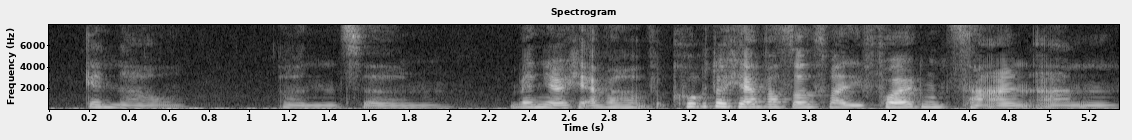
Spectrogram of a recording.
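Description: An ordinary speaking voice from a woman at medium pitch, with fairly even intonation, big swings in loudness and a fairly slow pace. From Ruhr area, Germany. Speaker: podcast co-host, musical fan. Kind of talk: casual chat.

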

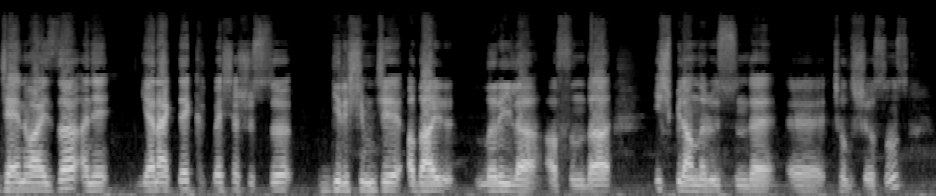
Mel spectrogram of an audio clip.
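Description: A man has a fairly high pitch and an unremarkable speaking voice. He talks at a fairly slow pace. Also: ordinary pitch variation. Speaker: audience member asking questions. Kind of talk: audience question. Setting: outdoor terrace with audience.

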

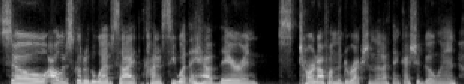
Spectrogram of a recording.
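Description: A normal speaking voice moves at a fairly quick pace with ordinary pitch variation. Its loudness swings widely. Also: woman, fairly low pitch for a woman. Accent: American. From North Georgia, US South. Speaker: personal branding consultant and author. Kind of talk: interview conversation.

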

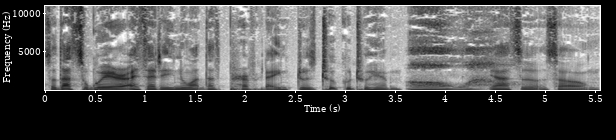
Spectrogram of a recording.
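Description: A man's somewhat breathy voice has a dark, mellow tone and fairly even intonation. The sound is dry and close, with no echo. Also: medium pitch for a man, moderate pace. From Tibet. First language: Tibetan. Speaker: restaurant owner. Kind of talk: casual chat.

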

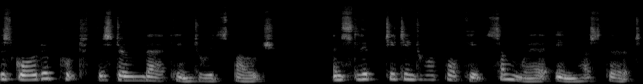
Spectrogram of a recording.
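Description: Someone is reading aloud in a natural voice. The background is quiet.

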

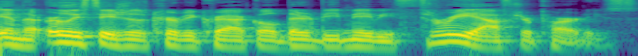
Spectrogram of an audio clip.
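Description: A man with an American accent and an unremarkable speaking voice talks at a fairly quick pace with a fairly low pitch and ordinary pitch variation, on a very clean recording with a silent background. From Seattle, US Pacific Northwest. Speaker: nerd rock musician. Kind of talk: casual interview chat.

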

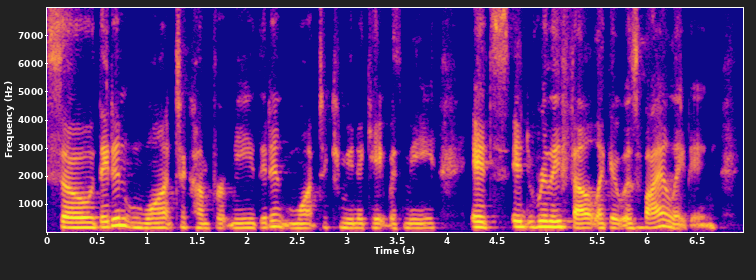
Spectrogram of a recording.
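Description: A woman with a normal speaking voice talks at a moderate pace and a fairly low pitch. Her pitch varies in an ordinary way, while her loudness swings widely. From Canada. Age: 20s. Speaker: psychic. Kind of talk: interview.

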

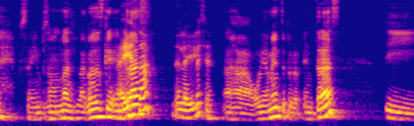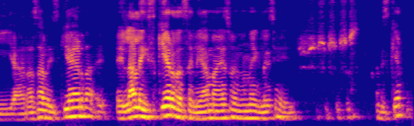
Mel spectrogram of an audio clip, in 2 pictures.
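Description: Medium-pitched male voice with audible room echo. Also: ordinary pitch variation, fairly quick pace. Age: 20s. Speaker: podcast co-host. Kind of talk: casual chat.

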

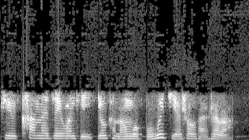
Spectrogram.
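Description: A woman talks fairly quickly, and noticeable background noise is present. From Jilin, northeast China. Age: 30s. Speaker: caller. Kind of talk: phone call-in. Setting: phone call. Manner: halting.

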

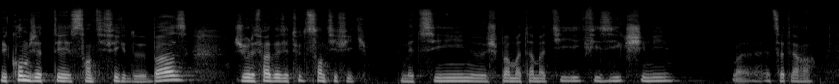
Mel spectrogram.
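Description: This man talks at a moderate pace. His pitch is fairly high. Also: long, frequent pauses, big swings in loudness. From Kurdistan. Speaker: psychologist and psychoanalyst. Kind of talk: interview. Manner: hesitant, with fillers and repetitions.

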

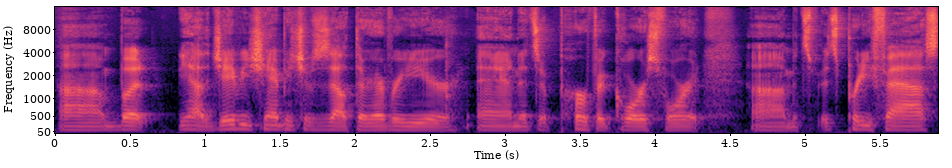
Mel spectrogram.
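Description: On a very clean recording with a silent background, a man with an American accent speaks in a fairly low pitch and a monotone, flat intonation. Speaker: former high school and college runner. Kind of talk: casual interview. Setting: host's home. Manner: loud.

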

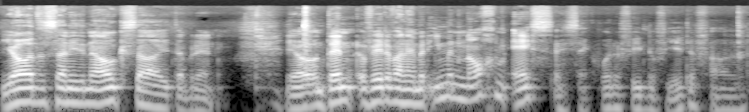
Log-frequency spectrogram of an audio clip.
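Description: Very fast male speech at medium pitch, with vocal fry, lively intonation and big swings in loudness. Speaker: podcast co-host. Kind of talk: casual chat.

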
